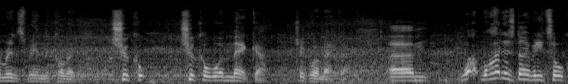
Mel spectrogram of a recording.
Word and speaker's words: Chukwuemeka: Chukwuemeka. Oh, I pronounced it wrong. Please don't rinse me in the comment. Chukwuemeka.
